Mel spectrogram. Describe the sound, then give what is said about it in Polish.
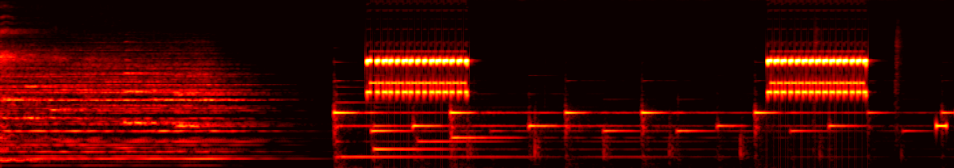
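A telephone rings with a tinkling melodic ringtone, broken by two bright trilling bursts a few seconds apart, loud, with no talking, just after a sustained tone fades out. “Jak się cieszę, że dzwonisz.”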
